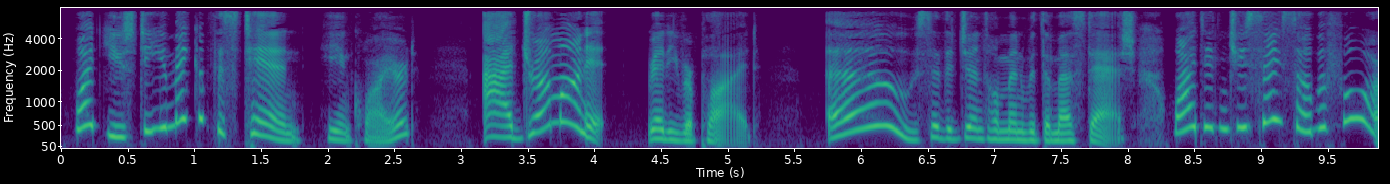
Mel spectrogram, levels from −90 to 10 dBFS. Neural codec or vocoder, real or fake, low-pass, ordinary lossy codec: none; real; 7.2 kHz; MP3, 48 kbps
